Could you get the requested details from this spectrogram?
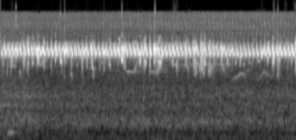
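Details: Short stretch of a common grasshopper warbler's rapid, buzzy, high-pitched reel, loud and unbroken, with scattered chirps of other birds.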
